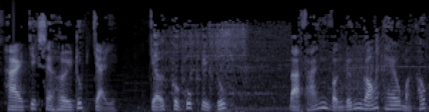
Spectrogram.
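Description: A man narrating a novel as an audiobook in a steady storytelling manner. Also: mid-range voice, moderate pace, faint music behind.

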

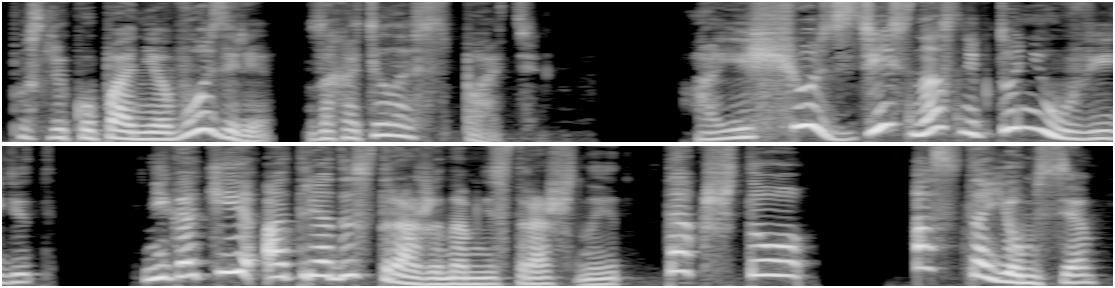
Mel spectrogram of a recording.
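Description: A woman narrating an audiobook in the first person, in a wry, expressive way. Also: mid-range voice, measured pace, no room sound, clean studio sound.

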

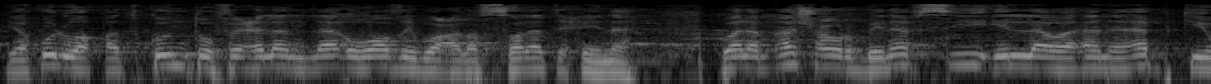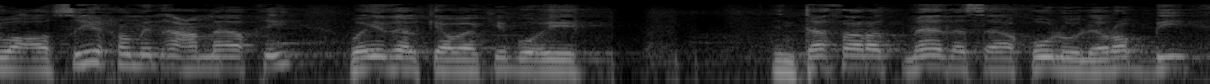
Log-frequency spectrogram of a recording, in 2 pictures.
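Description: This male preacher, with an Egyptian Arabic accent, delivers a sermon by telling stories that blend classical quotations with colloquial asides to his listeners. His voice is fairly high and darkish in tone, with slight background noise.

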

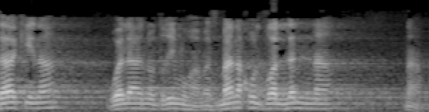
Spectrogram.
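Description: Brief: male Quran teacher, fairly high voice, quizzes the class, recorded lo-fi in a roomy lecture hall. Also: expressive. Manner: asks the class questions and answers them, chants verses slowly. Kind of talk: classroom tajweed lesson.

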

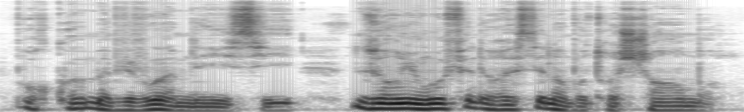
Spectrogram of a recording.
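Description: A man with a lowish, husky, mellow voice speaks animatedly and fairly quickly. He's voicing a cheerful, motherly young seamstress who chattily coaxes her friend.

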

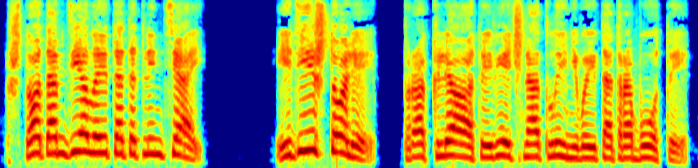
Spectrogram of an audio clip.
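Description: A woman voicing a crowd of quarrelling male laborers who shout and curse, in a story reading. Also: a little high, a little slow, no room sound, lightly acted. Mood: angry. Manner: shouting, cursing.

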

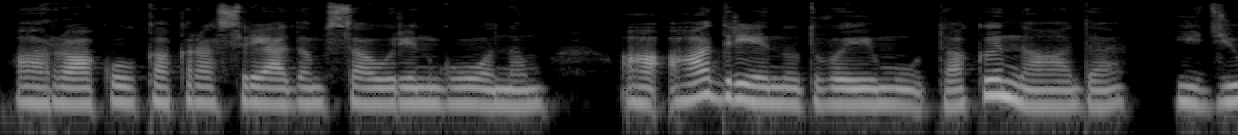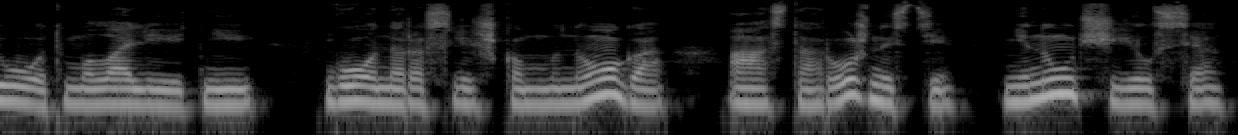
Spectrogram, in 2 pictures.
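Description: Woman voicing a gruff male dragon, low voice, slow, blunt, teasing, dry recording. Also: steady tone, darkish tone, no room sound. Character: gruff grumbling male dragon, protective friend. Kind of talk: audiobook character reading.

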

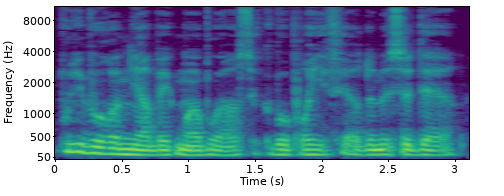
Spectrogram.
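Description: A man's voice: fast, creaky, dark tone. A man reading an audiobook, voicing a frantic, ruined middle-aged woman who pleads insistently for help. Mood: desperate pleading. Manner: shrill, hand-wringing, insistent.

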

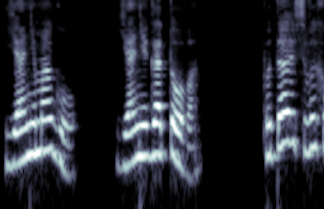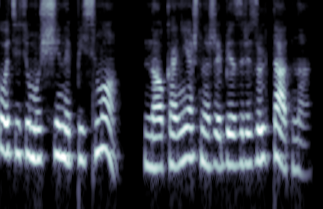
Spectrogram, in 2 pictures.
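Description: A young adult woman reading a first-person romance audiobook as an anxious, tense inner monologue. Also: mid-range voice. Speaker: audiobook narrator.

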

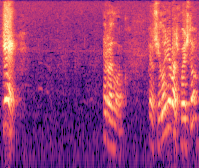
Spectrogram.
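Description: A man from Mallorca, giving an informal spiritual talk at home in an animated, preaching manner with rhetorical questions and sudden loud outbursts. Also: on the high side, unhurried, slight background noise, rough recording. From Mallorca, Spain. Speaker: spiritual speaker.

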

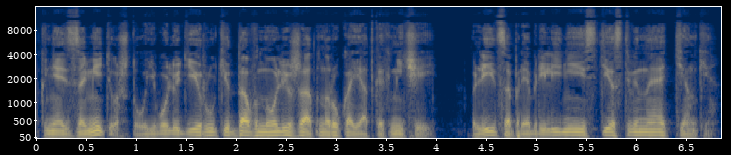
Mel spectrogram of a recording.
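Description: A man narrating a historical adventure audiobook in a measured, expressive manner. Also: rumbling low, dry recording, studio quality.

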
